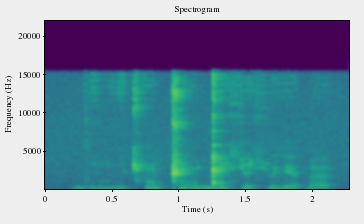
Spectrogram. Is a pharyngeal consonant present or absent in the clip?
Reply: absent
